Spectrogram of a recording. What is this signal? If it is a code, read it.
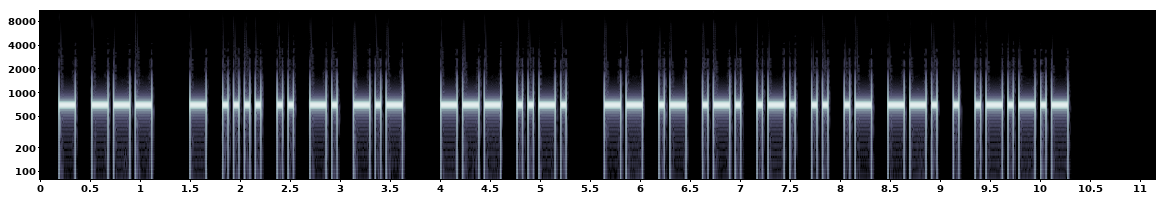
Morse code, heard as a keyed tone, about 22 wpm, 700 Hz. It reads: TO THINK OF MARRIAGE.
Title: Sentences from Top 800 Words 22wpm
